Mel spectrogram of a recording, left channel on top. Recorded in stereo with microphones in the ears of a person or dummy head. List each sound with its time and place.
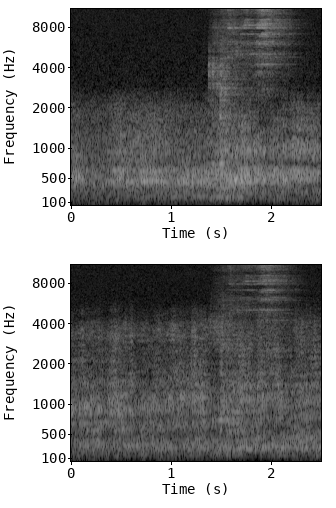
1.4 s keys jangling: 35° left (ahead or behind), 4 m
